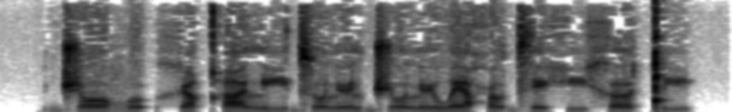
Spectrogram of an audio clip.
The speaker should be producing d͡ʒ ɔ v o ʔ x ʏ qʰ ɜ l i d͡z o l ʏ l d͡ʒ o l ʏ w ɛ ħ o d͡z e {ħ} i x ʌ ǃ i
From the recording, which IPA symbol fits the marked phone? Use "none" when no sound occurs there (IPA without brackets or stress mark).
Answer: x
